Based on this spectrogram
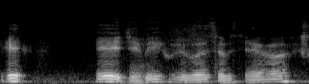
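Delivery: put-on cartoonish kid voice. After another speaker's cartoon reference, acting out the scene in South Park kid voice. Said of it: "you sounded like this kid from South Park".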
